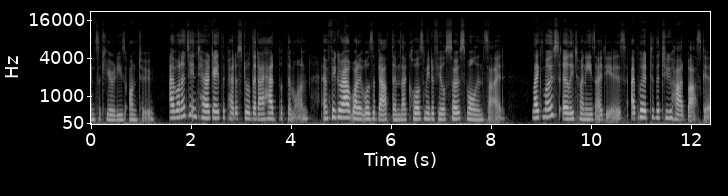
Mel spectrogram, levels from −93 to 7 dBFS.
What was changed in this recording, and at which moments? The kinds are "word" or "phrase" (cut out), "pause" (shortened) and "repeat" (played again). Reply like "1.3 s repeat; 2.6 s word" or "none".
none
